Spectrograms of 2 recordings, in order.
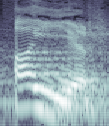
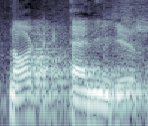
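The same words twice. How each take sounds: First: Said in the usual way. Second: Teacher contrasting the wrong form. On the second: Shown as a demonstration. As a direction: mark "not an year" as the mistake.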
